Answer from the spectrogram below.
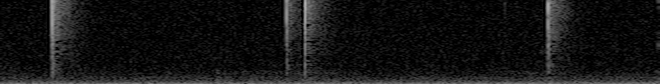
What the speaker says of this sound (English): you'll hear the cracking, but what you're hearing is the wood grain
